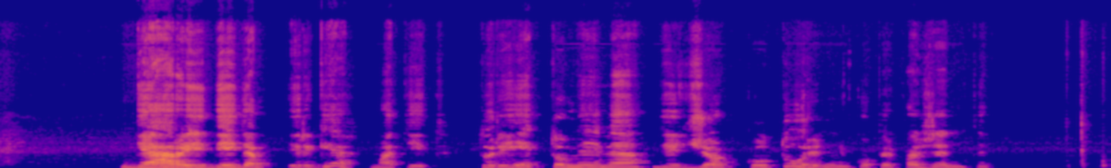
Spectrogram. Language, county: Lithuanian, Kaunas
